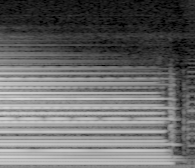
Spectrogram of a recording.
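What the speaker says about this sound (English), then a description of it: "This is just a clean tone, and I'm using the bridge pickup here just for these sections." An electric guitar on the bridge pickup with a clean tone rings out a sustained chord, holding steady for about two seconds before being damped, followed by faint fret noise.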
